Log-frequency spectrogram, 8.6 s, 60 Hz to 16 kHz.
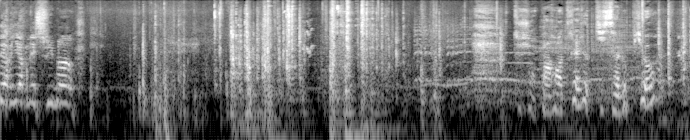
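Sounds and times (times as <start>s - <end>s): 
speech: 0.0s - 1.8s, 6.7s - 8.4s
sticking door being pushed open: 2.8s - 5.4s.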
